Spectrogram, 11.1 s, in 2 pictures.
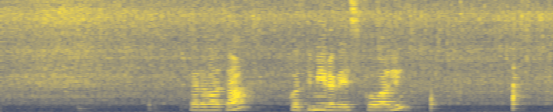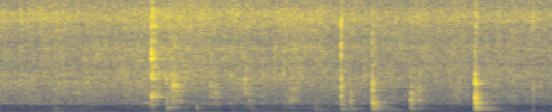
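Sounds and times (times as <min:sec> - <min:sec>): hot oil sizzling in a pan: 0:00.0 - 0:11.0
spatula tapping and scraping pan: 0:04.2 - 0:05.4, 0:07.0 - 0:10.7.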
